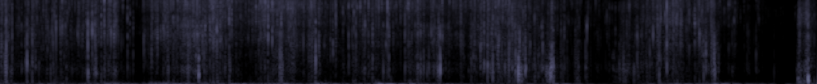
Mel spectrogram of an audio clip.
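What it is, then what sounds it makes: Plastic cling wrap scratched over a metal mic grille. Fingertips scratch and rub plastic cling film stretched over a hollow metal microphone grille, with the hands moving around its sides. The result is a dense stream of crinkly, crunching crackles over a constant low rumble, with brief dips before a sharper crackle at the end.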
